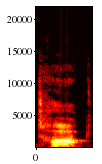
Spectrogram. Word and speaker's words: talk: here t a l the l and talk is kind of silent some people will say talk talk you hear the l other people know talk ah talk like tick-tock right talk so here mimi's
